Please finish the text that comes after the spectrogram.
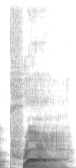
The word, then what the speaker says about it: prayer: I said a prayer. So although we write prayer, the pronunciation is like pear, pear. Or we could write it like this. P-rare, rare, редкие, prayer. It's the eh-eh sound.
